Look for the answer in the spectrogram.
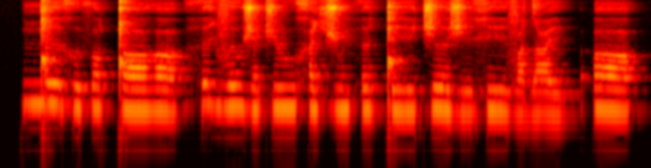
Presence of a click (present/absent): present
